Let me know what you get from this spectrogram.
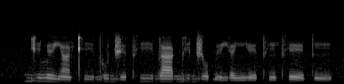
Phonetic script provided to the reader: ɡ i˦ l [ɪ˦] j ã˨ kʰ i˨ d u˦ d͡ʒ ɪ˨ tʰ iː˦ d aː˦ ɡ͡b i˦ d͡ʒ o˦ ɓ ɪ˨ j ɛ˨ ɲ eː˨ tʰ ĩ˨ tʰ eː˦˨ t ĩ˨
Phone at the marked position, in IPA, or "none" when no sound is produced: ɪ˦˨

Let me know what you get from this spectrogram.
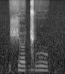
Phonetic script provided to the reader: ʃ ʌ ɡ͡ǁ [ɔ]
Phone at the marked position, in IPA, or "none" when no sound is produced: o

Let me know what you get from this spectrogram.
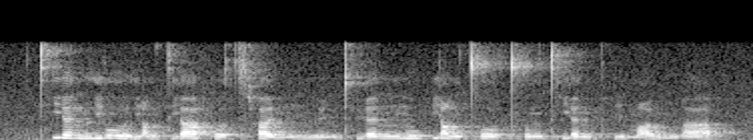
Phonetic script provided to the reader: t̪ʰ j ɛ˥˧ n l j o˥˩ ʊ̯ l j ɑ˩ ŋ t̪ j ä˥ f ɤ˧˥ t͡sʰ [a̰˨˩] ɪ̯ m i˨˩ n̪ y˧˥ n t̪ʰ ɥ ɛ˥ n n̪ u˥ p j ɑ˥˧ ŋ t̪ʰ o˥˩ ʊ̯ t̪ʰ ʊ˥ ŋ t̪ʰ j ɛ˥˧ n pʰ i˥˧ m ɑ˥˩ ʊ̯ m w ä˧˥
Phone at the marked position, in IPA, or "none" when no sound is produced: a˥˩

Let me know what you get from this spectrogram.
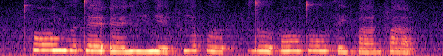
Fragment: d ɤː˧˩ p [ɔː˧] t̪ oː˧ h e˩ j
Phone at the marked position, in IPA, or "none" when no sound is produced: ɔː˧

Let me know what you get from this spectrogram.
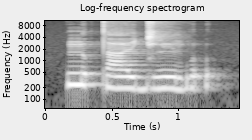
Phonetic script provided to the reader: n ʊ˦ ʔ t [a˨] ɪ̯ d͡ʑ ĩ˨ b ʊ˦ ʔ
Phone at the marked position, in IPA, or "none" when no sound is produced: a˨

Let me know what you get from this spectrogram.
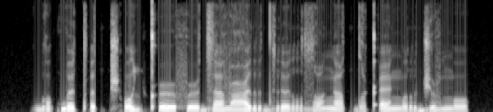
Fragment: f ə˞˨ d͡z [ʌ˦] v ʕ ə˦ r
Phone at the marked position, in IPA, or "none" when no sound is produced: a˦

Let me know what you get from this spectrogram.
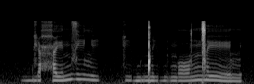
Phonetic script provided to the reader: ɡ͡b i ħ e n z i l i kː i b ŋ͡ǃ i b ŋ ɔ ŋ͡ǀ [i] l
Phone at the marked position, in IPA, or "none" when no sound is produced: e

